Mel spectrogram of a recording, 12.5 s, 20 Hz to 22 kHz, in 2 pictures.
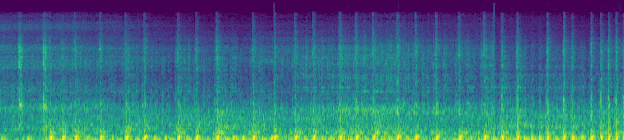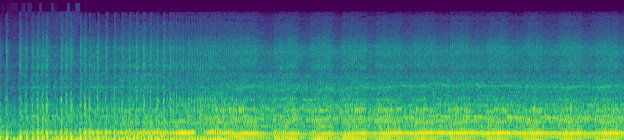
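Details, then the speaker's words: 1999 Kawasaki Prairie 300 ATV, single cylinder, on trail, literally full throttle: uneven thumping rising to strained flat drone that never picks up; bogging. "oh no no no no no no no no okay that's literally full throttle why"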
